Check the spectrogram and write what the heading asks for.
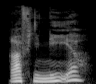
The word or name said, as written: raffineret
